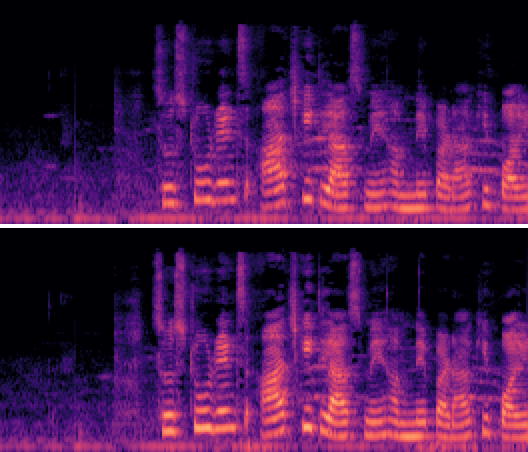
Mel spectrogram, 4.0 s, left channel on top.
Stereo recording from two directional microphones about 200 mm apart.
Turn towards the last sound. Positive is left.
turn(degrees=-55)  # may be behind; listen again after turning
